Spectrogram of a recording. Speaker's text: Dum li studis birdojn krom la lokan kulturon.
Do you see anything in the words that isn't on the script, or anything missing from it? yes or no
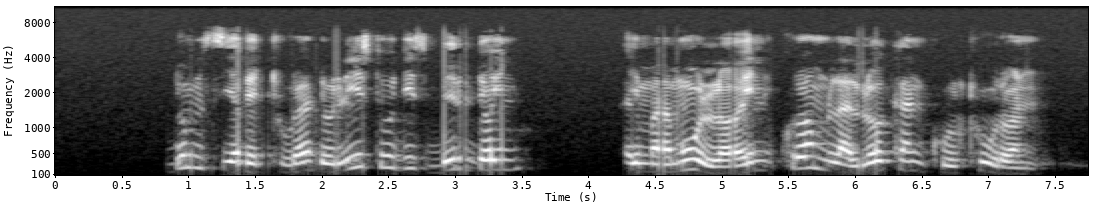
yes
